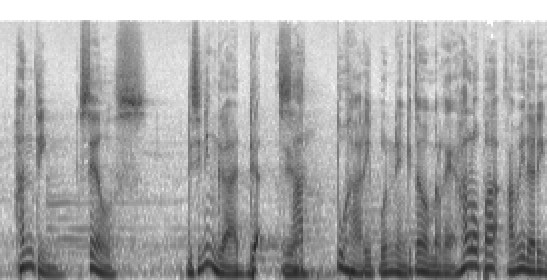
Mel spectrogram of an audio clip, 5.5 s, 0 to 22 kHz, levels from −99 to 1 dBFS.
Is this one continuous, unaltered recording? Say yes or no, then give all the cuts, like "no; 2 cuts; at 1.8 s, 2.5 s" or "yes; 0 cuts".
yes; 0 cuts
